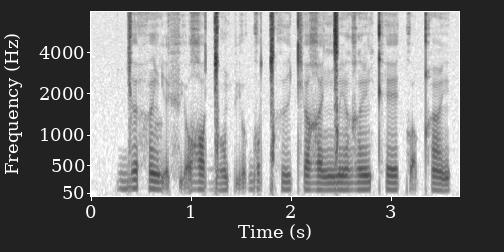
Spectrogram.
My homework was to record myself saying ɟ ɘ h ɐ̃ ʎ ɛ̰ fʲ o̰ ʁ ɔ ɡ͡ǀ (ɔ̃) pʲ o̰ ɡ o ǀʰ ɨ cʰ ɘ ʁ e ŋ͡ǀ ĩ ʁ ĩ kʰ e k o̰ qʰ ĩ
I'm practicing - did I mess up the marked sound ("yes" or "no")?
no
